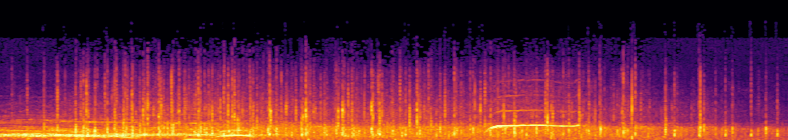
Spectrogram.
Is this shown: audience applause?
yes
